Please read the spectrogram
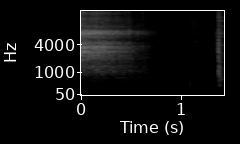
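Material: Steel.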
